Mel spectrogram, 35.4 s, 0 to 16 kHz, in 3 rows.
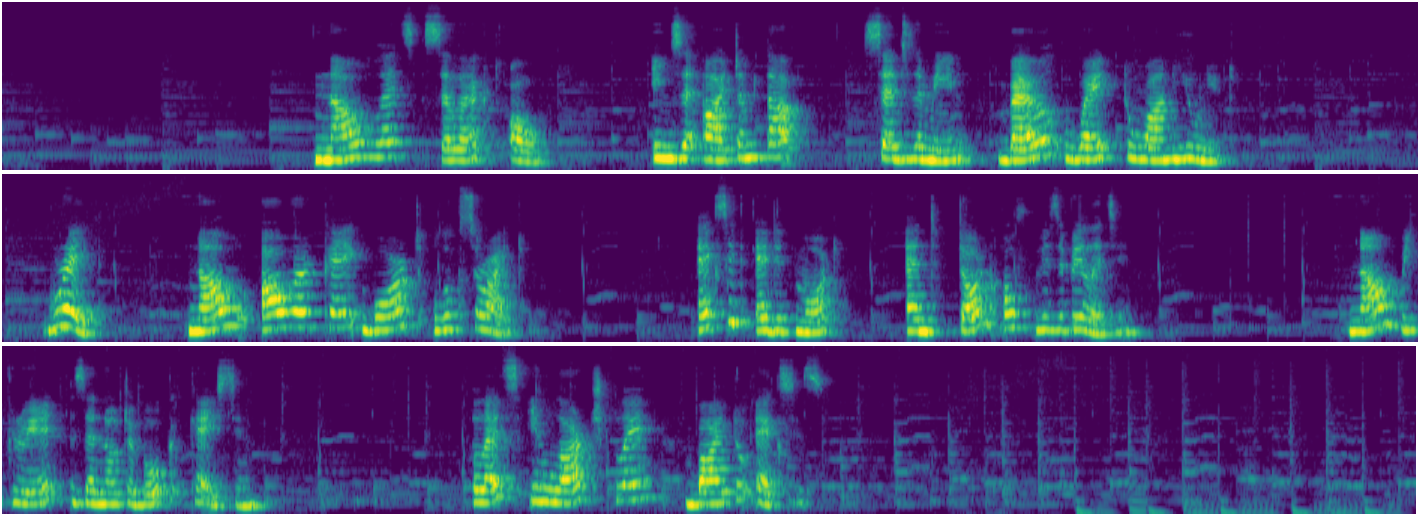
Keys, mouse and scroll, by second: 1.4 click, 2.4 a, 4.9 click, 7.0-10.3 drag, 11.9 click, 12.6-16.5 middle drag, 17.7 Tab, 22.0 click, 23.0 shift+a, 27.0 shift+middle click, 27.0-27.4 scroll down 1, 27.4 s, 27.9 x, 31.1 click, 31.7-32.6 middle drag, 33.2 s, 33.7 y.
